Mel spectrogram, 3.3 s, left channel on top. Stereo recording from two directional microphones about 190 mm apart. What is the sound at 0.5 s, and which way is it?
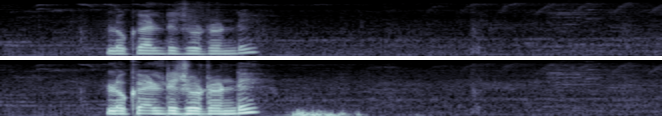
Speech, 30° right (ahead or behind).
